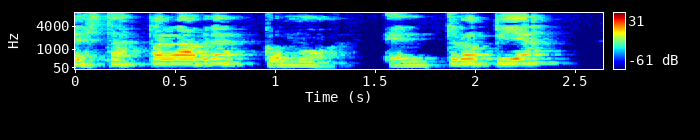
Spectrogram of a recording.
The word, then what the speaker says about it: entropía: Esa palabra se lee entropía. ¿Por qué? Porque lleva tilde.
